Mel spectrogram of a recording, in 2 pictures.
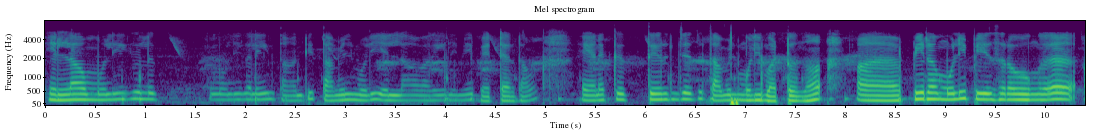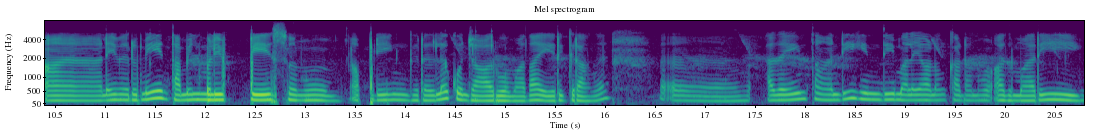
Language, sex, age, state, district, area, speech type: Tamil, female, 18-30, Tamil Nadu, Nagapattinam, rural, spontaneous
